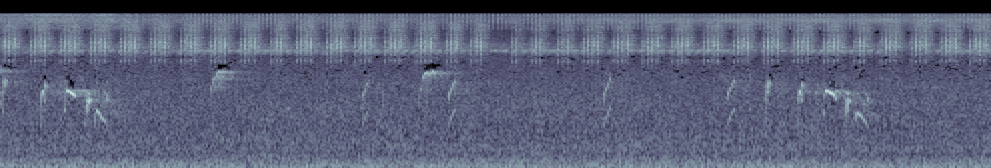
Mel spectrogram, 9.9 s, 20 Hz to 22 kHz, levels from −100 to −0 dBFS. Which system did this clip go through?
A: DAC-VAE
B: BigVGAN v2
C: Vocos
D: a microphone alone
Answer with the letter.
D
